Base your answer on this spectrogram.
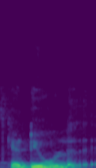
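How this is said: The word begins with an sk sound. This is the North American way of saying it. "North അമേരിക്കയിലുള്ള American സ്റ്റൈലാണ്"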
